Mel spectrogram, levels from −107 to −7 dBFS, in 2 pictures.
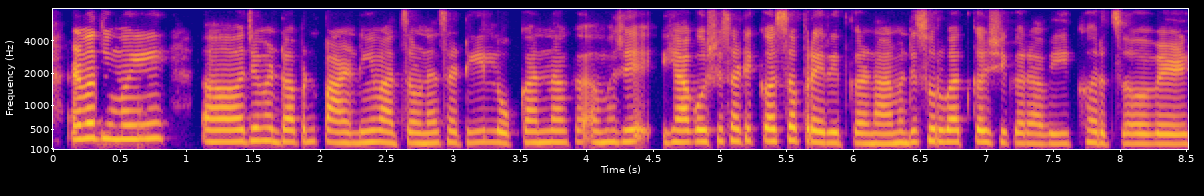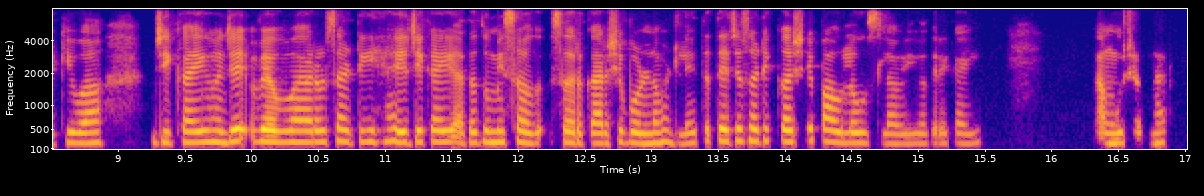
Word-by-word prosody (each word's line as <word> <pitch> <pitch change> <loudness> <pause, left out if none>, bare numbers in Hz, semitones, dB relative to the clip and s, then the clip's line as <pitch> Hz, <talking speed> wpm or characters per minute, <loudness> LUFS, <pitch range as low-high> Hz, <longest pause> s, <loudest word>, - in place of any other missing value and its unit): आणि - - +8
मग 320 - +9
तुम्ही 300 +1 +1 0.3
अ, 245 - +1 0.3
जे 265 - +1
म्हणतो 255 -2 0
आपण 245 +1 -2
पाणी 225 -1 +1
वाचवण्यासाठी 220 0 -3
लोकांना 225 +2 -1
क 235 - -7
म्हणजे 235 +1 -1 0.2
ह्या 235 +1 +3
गोष्टीसाठी 255 +1 +1
कसं 255 +1 +4
प्रेरित 225 -4 +2
करणार. 205 -1 0
म्हणजे 225 +1 -1
सुरुवात 240 0 +2
कशी 235 -2 +1
करावी 205 -1 -3
खर्च, 210 -4 -4 0.2
वेळ 200 -1 +1
किंवा 215 0 +1 0.4
जी 225 - +1
काही 225 0 +3
म्हणजे 235 +2 +4
व्यवहारासाठी 235 0 +3
हे 235 -3 +4
जे 235 - +3
काही 235 0 +2
आता 220 - -1
तुम्ही 230 0 +2
सर 225 -3 +2 0.2
सरकारशी 215 0 0
बोलणं 210 0 +1
म्हटले, 215 -2 -5
तर - - -3
त्याच्यासाठी 255 0 +2
कशी 240 +1 +2
पावलं 225 -3 +2
उचलावी 205 -1 -4
वगैरे 205 +1 -10
काही 205 0 -9 0.7
सांगू 205 +1 -3
शकणार? 210 +2 -8
230 Hz, 160 wpm, -22 LUFS, 215-240 Hz, 0.7 s, मग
